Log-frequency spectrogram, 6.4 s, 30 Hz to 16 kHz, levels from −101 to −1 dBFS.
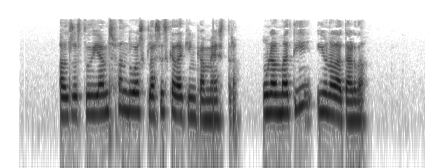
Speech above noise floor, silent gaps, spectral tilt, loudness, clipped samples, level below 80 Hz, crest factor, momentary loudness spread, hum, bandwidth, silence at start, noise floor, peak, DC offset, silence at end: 56 dB; none; -5.5 dB/octave; -18 LUFS; under 0.1%; -64 dBFS; 16 dB; 10 LU; none; 7.8 kHz; 0.9 s; -73 dBFS; -2 dBFS; under 0.1%; 0.9 s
